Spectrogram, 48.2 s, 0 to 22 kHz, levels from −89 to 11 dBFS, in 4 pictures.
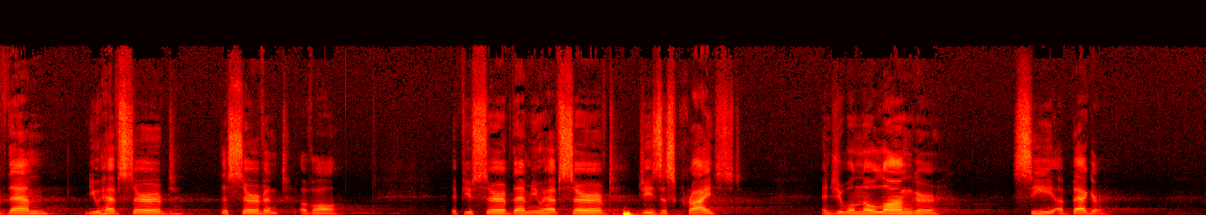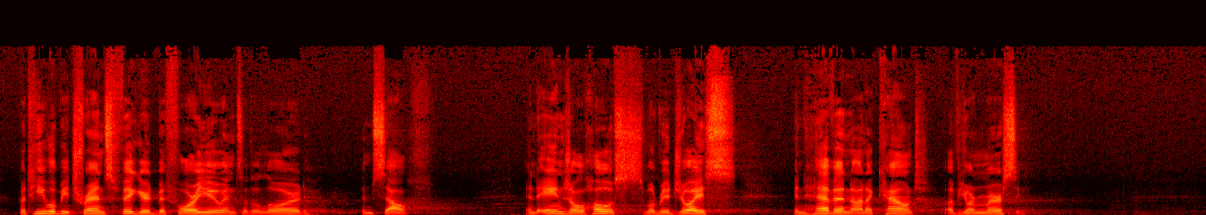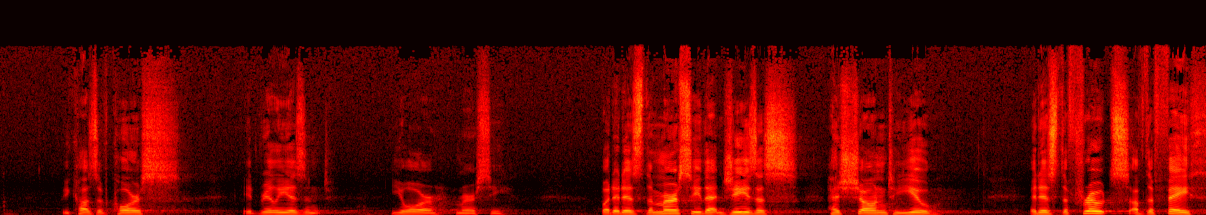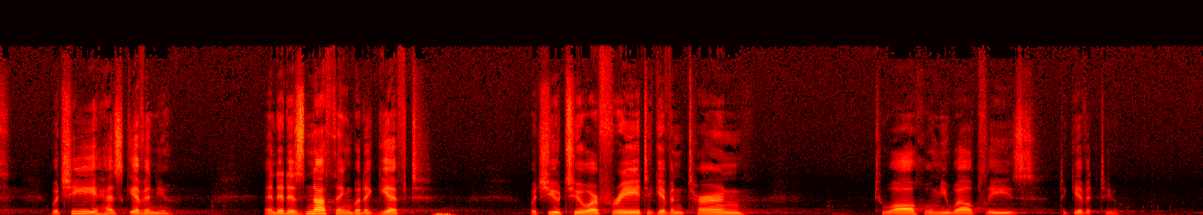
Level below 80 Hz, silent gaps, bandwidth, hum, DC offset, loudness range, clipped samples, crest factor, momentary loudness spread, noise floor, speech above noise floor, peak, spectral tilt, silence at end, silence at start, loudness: -52 dBFS; none; 17.5 kHz; none; under 0.1%; 9 LU; under 0.1%; 26 dB; 16 LU; -62 dBFS; 30 dB; -6 dBFS; -3 dB/octave; 0.85 s; 0 s; -31 LUFS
